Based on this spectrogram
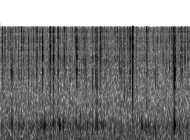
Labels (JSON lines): {"label": "ambient", "recorder": "HydroMoth"}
